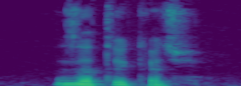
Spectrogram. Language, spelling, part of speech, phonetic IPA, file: Polish, zatykać, verb, [zaˈtɨkat͡ɕ], LL-Q809 (pol)-zatykać.wav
